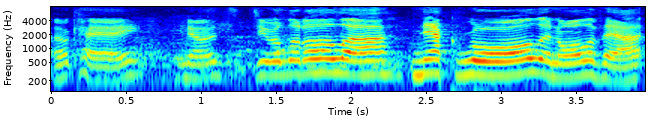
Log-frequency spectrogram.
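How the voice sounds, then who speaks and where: A woman with an American accent, high pitch, lively intonation and a moderate pace. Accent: American, noticeable to Australian audience. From US Midwest, Nebraska. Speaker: psychiatric nurse practitioner and professor. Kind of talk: conference keynote. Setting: stage with audience.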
